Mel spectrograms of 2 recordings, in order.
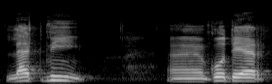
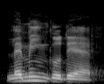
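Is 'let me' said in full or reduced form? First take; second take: full; reduced. First: The words let me are said fully and separately. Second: The words let me are blended into lemme.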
